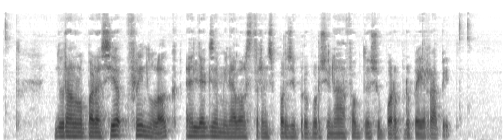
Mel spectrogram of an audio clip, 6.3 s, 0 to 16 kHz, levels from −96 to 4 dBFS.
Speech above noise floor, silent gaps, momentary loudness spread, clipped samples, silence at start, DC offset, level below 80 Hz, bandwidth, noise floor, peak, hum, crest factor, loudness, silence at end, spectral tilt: 31 dB; none; 9 LU; under 0.1%; 0.7 s; under 0.1%; -50 dBFS; 11.5 kHz; -57 dBFS; -6 dBFS; none; 20 dB; -26 LUFS; 0.7 s; -6 dB/octave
